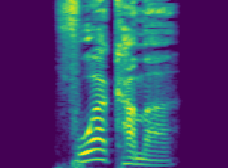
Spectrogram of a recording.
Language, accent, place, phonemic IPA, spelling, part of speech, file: German, Germany, Berlin, /ˈfoːɐ̯ˌkamɐ/, Vorkammer, noun, De-Vorkammer.ogg
- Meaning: antechamber, entrance hall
